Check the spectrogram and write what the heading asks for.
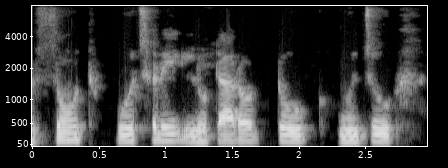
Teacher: તો ઊંટ ઉપર અનુસ્વાર તો મૂકવો જ પડે. સાનુનાસિક તો છે પણ કોમળ છે, અનુસ્વાર બહુ સંભળાતો નથી.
